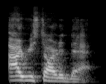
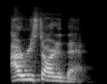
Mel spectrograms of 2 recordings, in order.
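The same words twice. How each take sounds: The two takes are said the same way.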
